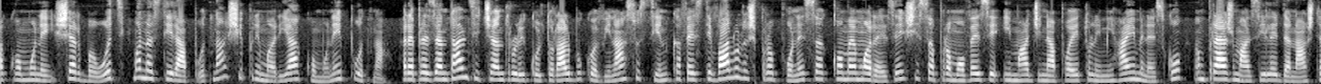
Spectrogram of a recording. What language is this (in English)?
Romanian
